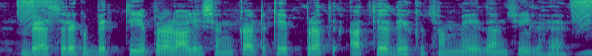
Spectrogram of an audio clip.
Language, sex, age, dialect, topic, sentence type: Hindi, male, 36-40, Kanauji Braj Bhasha, banking, statement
